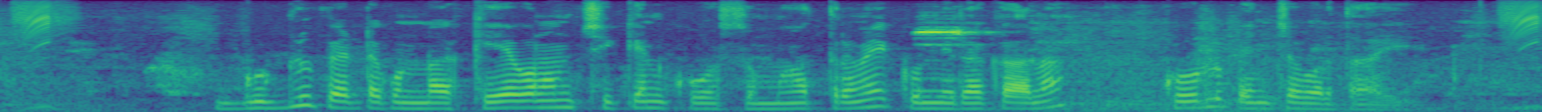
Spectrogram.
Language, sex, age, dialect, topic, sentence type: Telugu, male, 18-24, Central/Coastal, agriculture, statement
